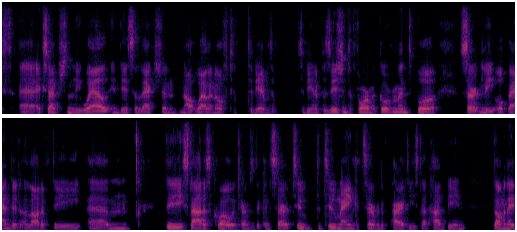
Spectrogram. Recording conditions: video call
